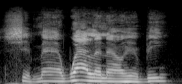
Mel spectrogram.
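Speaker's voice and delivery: put-on loud, brash New York accent. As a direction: bark it like a New York guy. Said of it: "do the New York accent tonight".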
